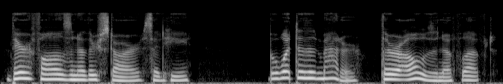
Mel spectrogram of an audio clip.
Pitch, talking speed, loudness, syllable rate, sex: 220 Hz, 190 wpm, -15 LUFS, 6.1 syllables/s, female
